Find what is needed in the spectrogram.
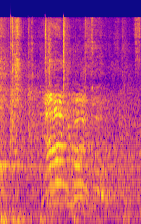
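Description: A couple of sharp thuds from kickboxing blows or footwork in the ring right at the start, then loud shouting from ringside for about a second.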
